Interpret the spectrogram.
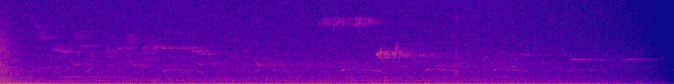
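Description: Outdoor ambience of birds chirping, a run of short repeated chirps about twice a second with a few higher calls, over a steady low rumble. The sound fades out near the end.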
